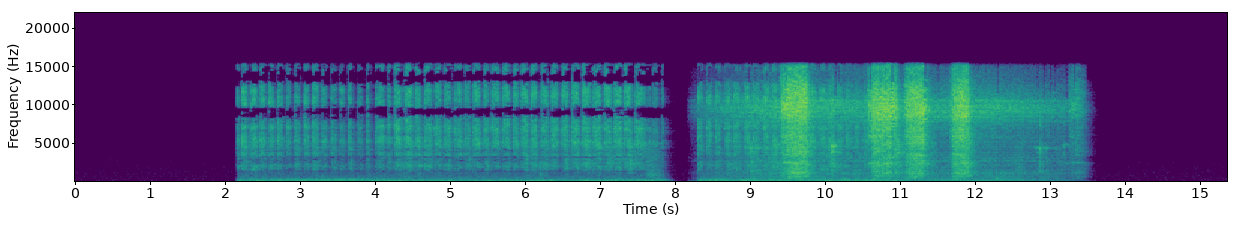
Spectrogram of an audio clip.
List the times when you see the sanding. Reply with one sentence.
The sanding can be heard from 2.1 to 10.8 s.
